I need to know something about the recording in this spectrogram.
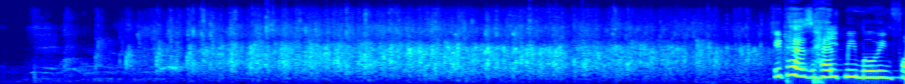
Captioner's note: applause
